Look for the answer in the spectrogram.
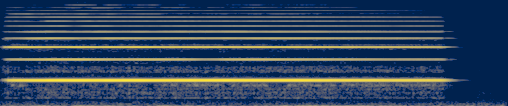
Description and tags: violin arco non vibrato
